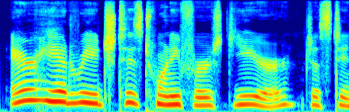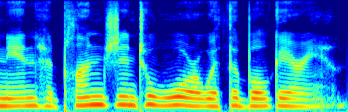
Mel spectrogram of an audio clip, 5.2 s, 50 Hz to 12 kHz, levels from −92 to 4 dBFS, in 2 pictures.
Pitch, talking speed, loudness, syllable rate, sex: 205 Hz, 185 wpm, -17 LUFS, 4.8 syllables/s, female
